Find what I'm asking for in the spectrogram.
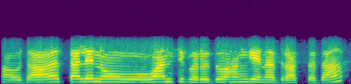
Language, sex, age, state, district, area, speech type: Kannada, female, 18-30, Karnataka, Udupi, rural, conversation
